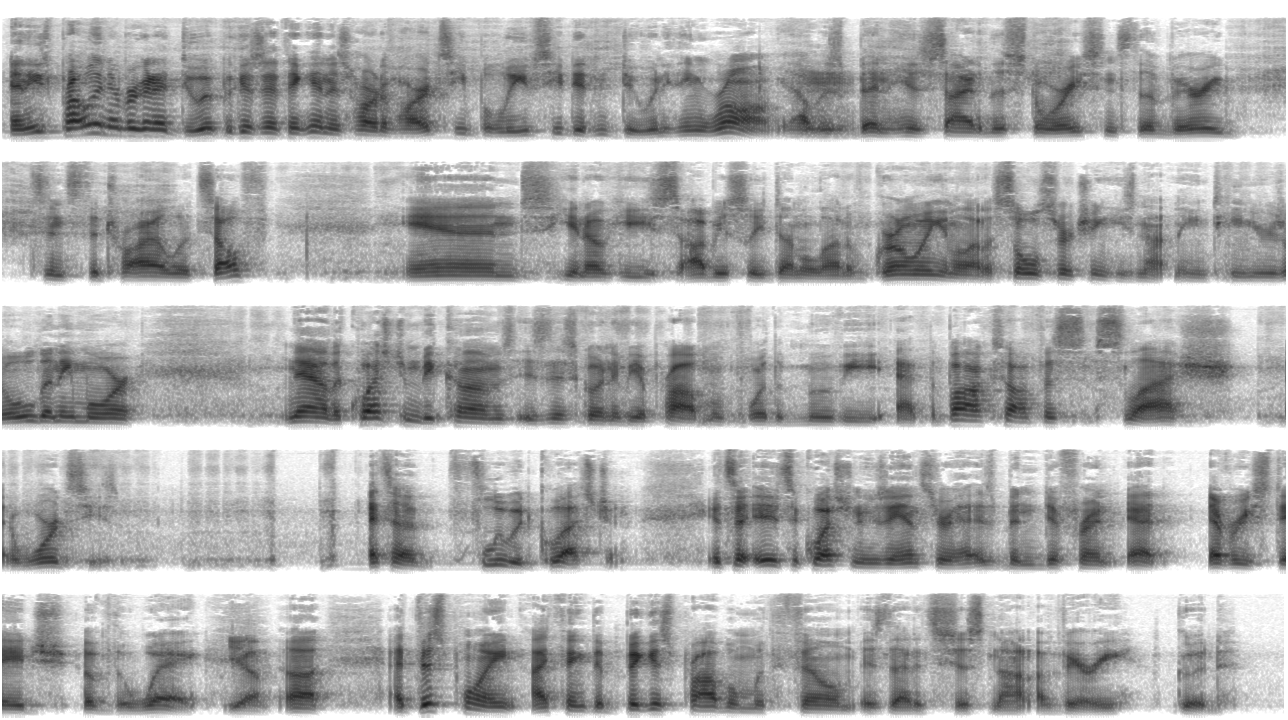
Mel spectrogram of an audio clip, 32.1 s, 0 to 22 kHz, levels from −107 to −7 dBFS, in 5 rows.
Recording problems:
thin; very; fading below 350 Hz
household noises; faint; throughout; 25 dB below the speech
background music; very faint; throughout; 50 dB below the speech

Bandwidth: 13.5 kHz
